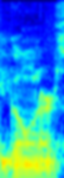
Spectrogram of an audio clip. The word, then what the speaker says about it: Goehner's: but here it is g-o-e-h-n-e-r apostrophe s will say goners I'm probably going to butcher the name I hope not but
